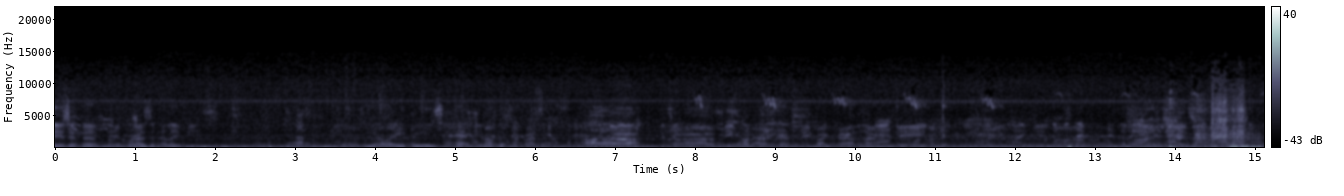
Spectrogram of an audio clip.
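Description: Young children talk and call out nearby.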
